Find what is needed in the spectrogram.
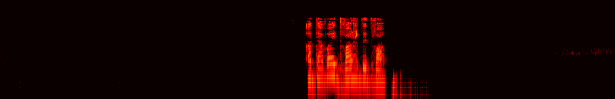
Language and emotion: Russian, neutral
